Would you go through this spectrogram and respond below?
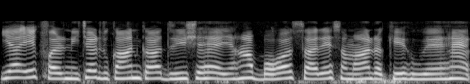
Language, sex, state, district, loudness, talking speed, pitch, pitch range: Hindi, female, Jharkhand, Ranchi, -12 LUFS, 180 wpm, 270 Hz, 255-280 Hz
